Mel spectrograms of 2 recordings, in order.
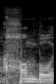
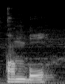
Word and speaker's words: Humble: North of umble. The H is silent for those in the chat. It's not humble, it's umbble.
